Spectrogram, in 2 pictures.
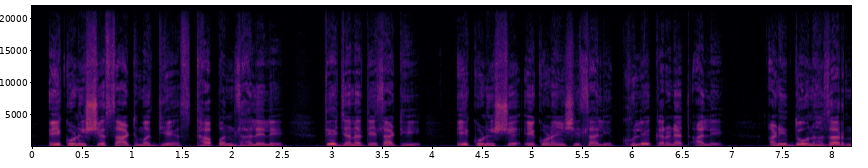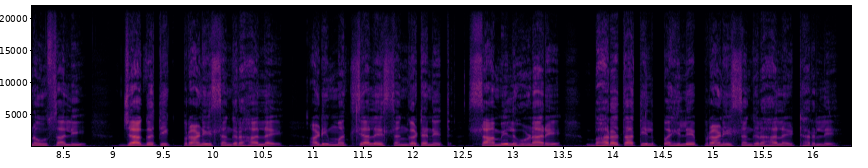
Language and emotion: Marathi, neutral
